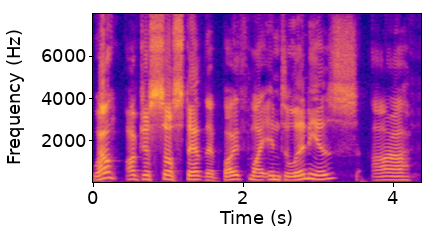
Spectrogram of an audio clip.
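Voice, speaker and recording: A man talks through Bible texts in an unhurried, drawn-out way, in a fairly high voice. His tone is bright and a bit sharp. He is sarcastic and rambling, correcting himself as he goes. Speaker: YouTube vlogger. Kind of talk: casual mocking commentary on Bible texts.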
